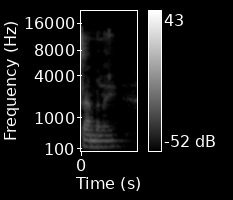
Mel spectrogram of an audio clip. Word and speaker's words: Semele: It's been sung at many a wedding, and that's Where'er You Walk from Handel's Semele, or Semele, I should say. In the English, it's pronounced Semele,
